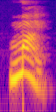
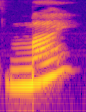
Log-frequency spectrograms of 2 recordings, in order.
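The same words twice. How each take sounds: First: MAI falling from high; tone for "sell". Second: MAI with rising end; tone for "buy". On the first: Teacher explaining "sell" by tone, MAI falling. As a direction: drop the pitch on MAI. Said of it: "es vender". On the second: Teacher explaining "buy" by tone, MAI rising. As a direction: let MAI swing upward. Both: Shown as a demonstration.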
